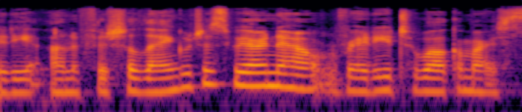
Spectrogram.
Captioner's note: speaking in French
